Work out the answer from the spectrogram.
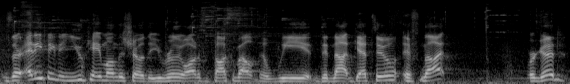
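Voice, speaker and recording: Podcast host, man, slightly high voice, relaxed, lots of fillers. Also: quick pace. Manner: relaxed, filler-heavy, wrapping up. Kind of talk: casual podcast chat.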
